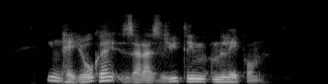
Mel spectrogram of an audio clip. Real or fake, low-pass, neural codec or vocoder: fake; 10.8 kHz; codec, 16 kHz in and 24 kHz out, 0.8 kbps, FocalCodec, streaming, 65536 codes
